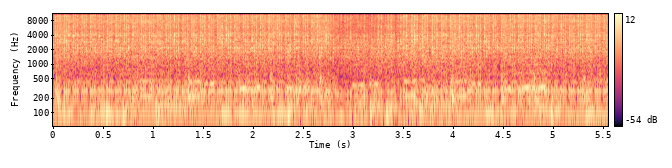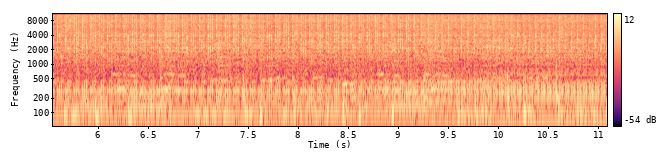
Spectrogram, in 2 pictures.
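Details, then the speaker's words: 2004 Yamaha XJR1300 (RP03J) started after about 3 weeks sitting, possibly not warmed up: lumpy, uneven idle that feels like 3 cylinders and revs poorly. Owner plans a pilot jet change. "Idling is disjointed for some reason Very sluggish... Some of the engines are not warmed up... Feels like it's running on 3 cylinders? Sounds like a V engine"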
